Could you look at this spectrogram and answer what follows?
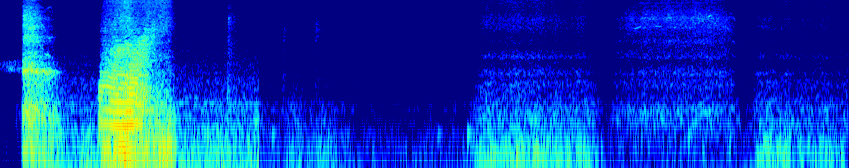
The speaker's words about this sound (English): I just farted. Excuse me.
